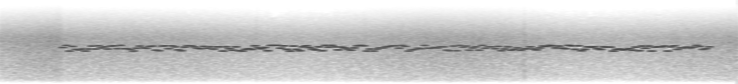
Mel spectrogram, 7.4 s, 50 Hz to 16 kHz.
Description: Multi-tone FSK (Olivia or MFSK type), about 500 Hz wide, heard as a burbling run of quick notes, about 31.25 baud, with radio static.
